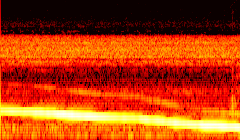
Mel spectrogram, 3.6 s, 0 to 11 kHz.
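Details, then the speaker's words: Braun T1000CD radio during BFO alignment after AM IF alignment: clean, steady whistle slides smoothly down from about 700 to 300 Hz as it is tuned toward zero beat; normal BFO heterodyne whistle. "so the difference is getting smaller so the tone is getting lower in tone up the other side again"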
